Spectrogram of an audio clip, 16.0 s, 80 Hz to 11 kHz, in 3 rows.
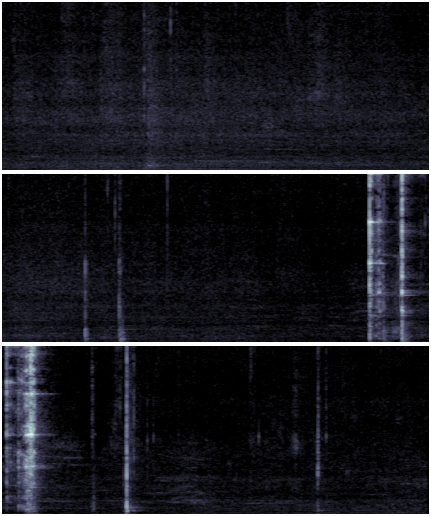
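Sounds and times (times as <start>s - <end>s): hard objects knocking and clinking: 10.0s - 11.2s.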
